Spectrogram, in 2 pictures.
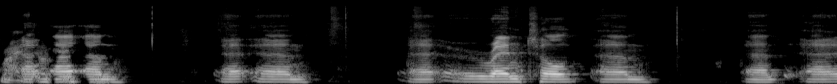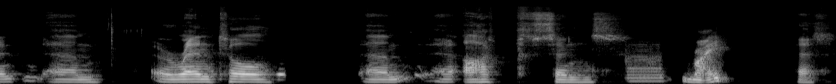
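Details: Aphasia in a male speaker.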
